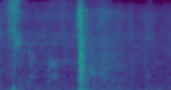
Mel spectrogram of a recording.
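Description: A heavy lid slams shut with a dull thud.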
